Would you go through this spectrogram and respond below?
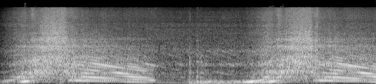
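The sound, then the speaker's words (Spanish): A Lamborghini engine revs loudly in neutral in a Volkswagen Polo TV advert: two roaring throttle blips with rising pitch separated by a brief drop back toward idle, with no voices. “Se escucha además el rugir del motor de un Lamborghini acelerando con, en punto muerto, un sonido muy parecido a este.”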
